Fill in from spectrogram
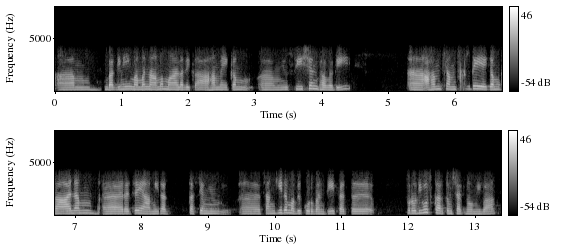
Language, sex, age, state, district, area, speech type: Sanskrit, female, 18-30, Kerala, Kannur, urban, conversation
